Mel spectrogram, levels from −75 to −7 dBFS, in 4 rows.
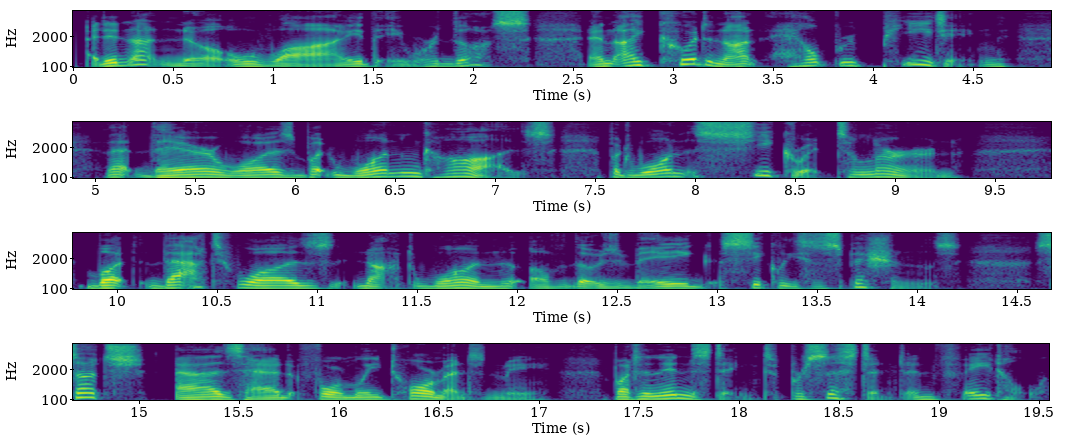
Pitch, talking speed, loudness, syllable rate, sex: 125 Hz, 145 wpm, -20 LUFS, 4.1 syllables/s, male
